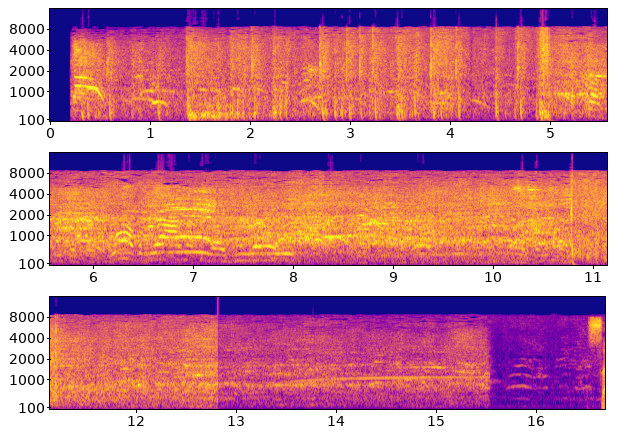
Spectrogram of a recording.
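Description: A crowd shouts and clamours outdoors.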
